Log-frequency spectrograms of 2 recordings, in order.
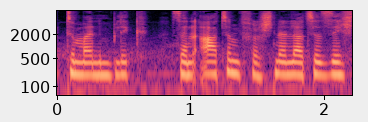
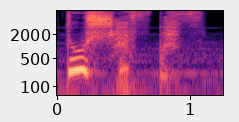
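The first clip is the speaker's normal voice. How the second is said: slow, emphatic urging with a high start; snapped encouragement; 5 semitones higher, much slower than usual. A narrator's reading. Boy urging his crying friend on, snappish. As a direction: push them hard through it, slowly. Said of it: "fuhr Kit mich an".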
